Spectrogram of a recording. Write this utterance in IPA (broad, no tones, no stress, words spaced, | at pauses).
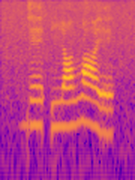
ɡeʔiðˤe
